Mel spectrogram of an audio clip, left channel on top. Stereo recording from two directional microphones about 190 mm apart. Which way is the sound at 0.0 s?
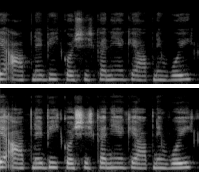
35° right (ahead or behind).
